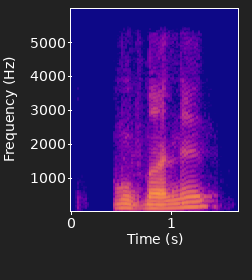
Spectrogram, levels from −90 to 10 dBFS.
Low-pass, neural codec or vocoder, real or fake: 5.4 kHz; codec, 24 kHz, 0.9 kbps, WavTokenizer, medium speech release version 2; fake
